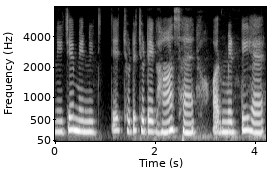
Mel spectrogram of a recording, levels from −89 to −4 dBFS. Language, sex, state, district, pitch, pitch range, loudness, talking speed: Hindi, female, Jharkhand, Garhwa, 235 Hz, 225-265 Hz, -13 LUFS, 140 wpm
